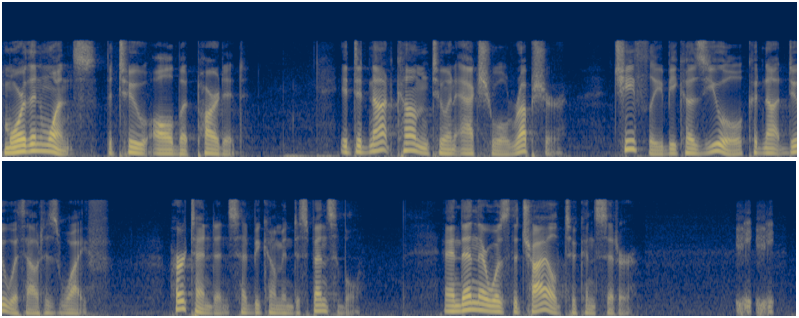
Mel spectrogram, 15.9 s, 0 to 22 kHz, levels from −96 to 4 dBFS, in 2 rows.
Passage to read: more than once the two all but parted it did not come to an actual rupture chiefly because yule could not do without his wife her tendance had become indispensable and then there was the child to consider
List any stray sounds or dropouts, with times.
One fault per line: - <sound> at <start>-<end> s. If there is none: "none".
- laugh at 15.3-15.7 s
